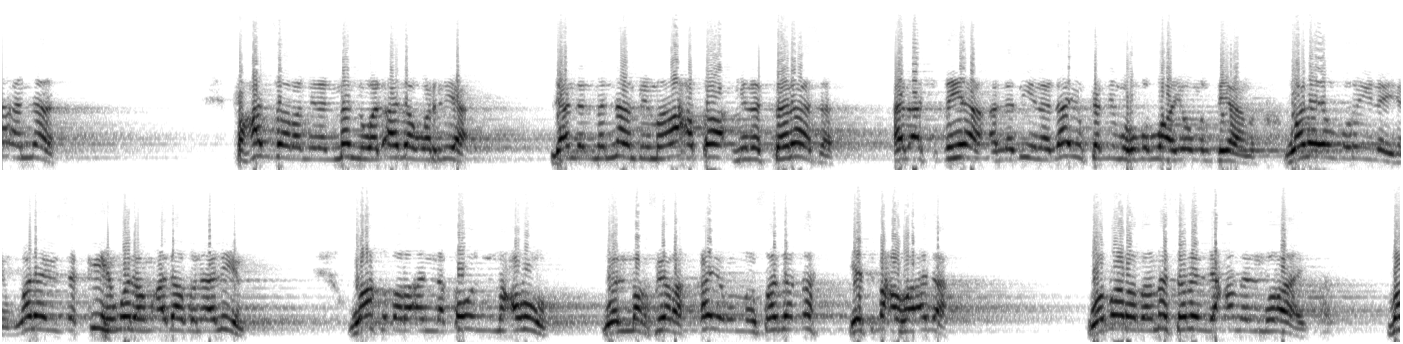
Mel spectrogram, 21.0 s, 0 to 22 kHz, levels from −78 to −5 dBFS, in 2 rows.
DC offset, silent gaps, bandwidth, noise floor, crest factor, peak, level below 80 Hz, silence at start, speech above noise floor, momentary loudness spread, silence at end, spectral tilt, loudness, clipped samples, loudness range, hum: under 0.1%; none; 9.2 kHz; -59 dBFS; 14 dB; -2 dBFS; -56 dBFS; 0 s; 45 dB; 7 LU; 0 s; -4 dB/octave; -14 LUFS; under 0.1%; 2 LU; none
